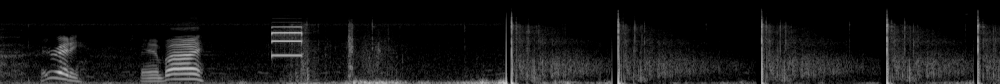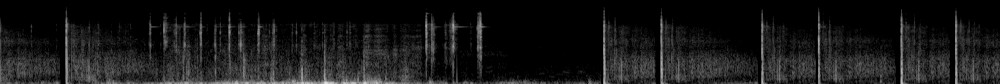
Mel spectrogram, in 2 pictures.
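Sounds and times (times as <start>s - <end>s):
shot timer beep: 2.7s - 3.1s
pistol shots: 5.1s - 11.4s, 16.0s - 20.0s.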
